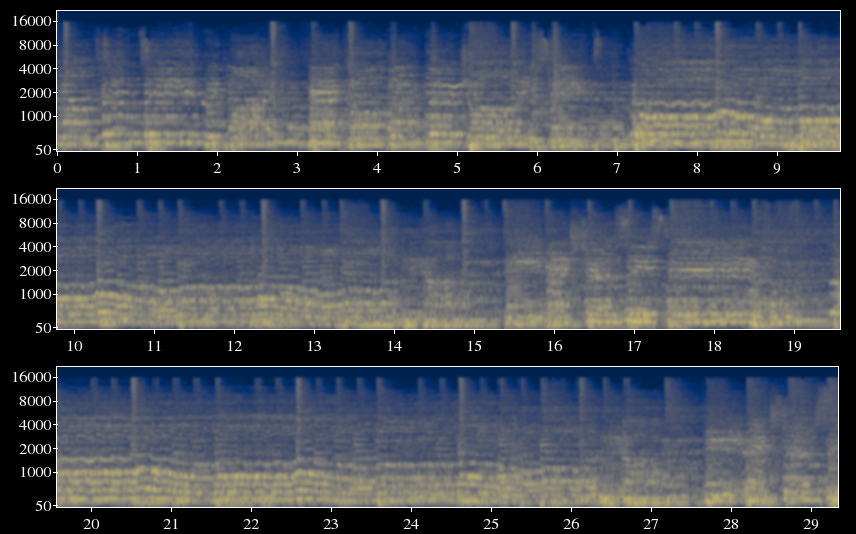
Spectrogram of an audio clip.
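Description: Christmas carol sung by song leaders with a live band of keyboards, drums, bass and electric guitar. The sung melody winds up and down in long drawn-out runs over a steady beat.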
